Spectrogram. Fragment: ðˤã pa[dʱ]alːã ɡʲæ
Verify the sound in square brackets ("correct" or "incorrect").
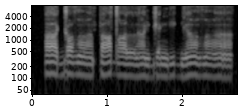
incorrect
